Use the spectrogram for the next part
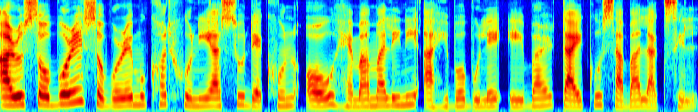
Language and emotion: Assamese, neutral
